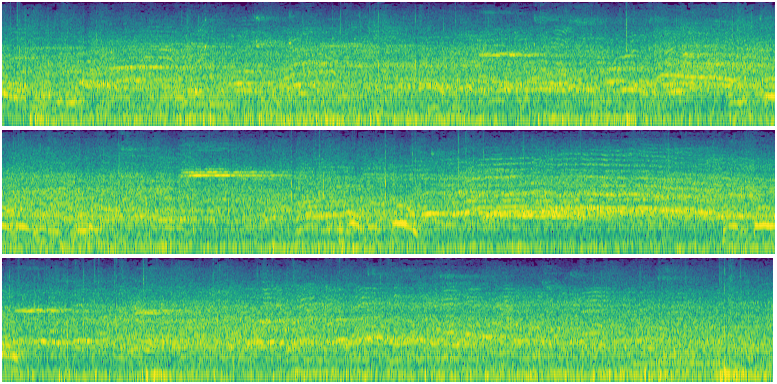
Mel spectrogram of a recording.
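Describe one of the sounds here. A crowd of young girls and spectators chatters and cheers in a large echoing hall.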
